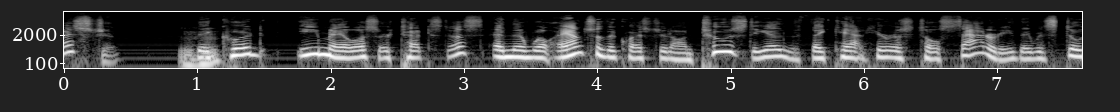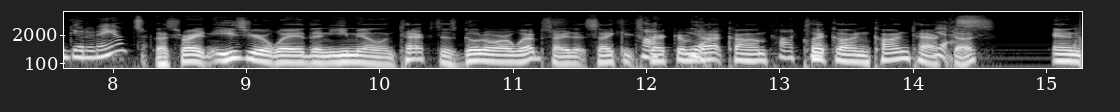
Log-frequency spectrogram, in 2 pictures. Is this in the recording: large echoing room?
no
